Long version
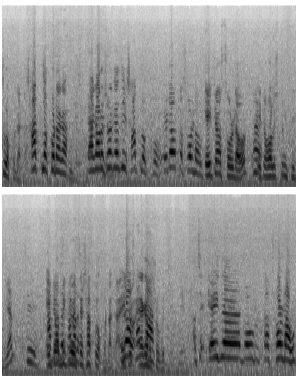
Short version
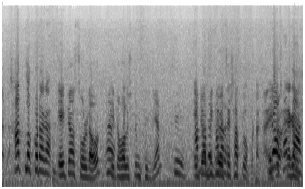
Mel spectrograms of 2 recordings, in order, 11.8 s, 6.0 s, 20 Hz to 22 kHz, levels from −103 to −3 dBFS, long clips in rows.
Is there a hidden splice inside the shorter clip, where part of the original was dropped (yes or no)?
yes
